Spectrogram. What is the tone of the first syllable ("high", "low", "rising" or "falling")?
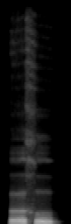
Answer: rising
